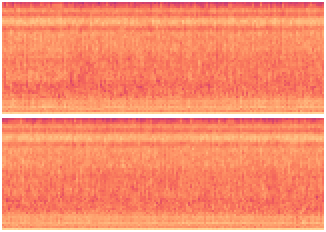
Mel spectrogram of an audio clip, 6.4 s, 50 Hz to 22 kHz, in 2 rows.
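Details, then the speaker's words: 1961 18 hp Evinrude outboard after new rubber prop hubs fitted, chilly afternoon, 14 ft boat at 22 mph: strong, steady drone with fast, even firing and no misses or rattles; runs beautifully. "took care of it she runs beautiful man this motor screams 22 miles an hour on my 14 foot feathercraft"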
